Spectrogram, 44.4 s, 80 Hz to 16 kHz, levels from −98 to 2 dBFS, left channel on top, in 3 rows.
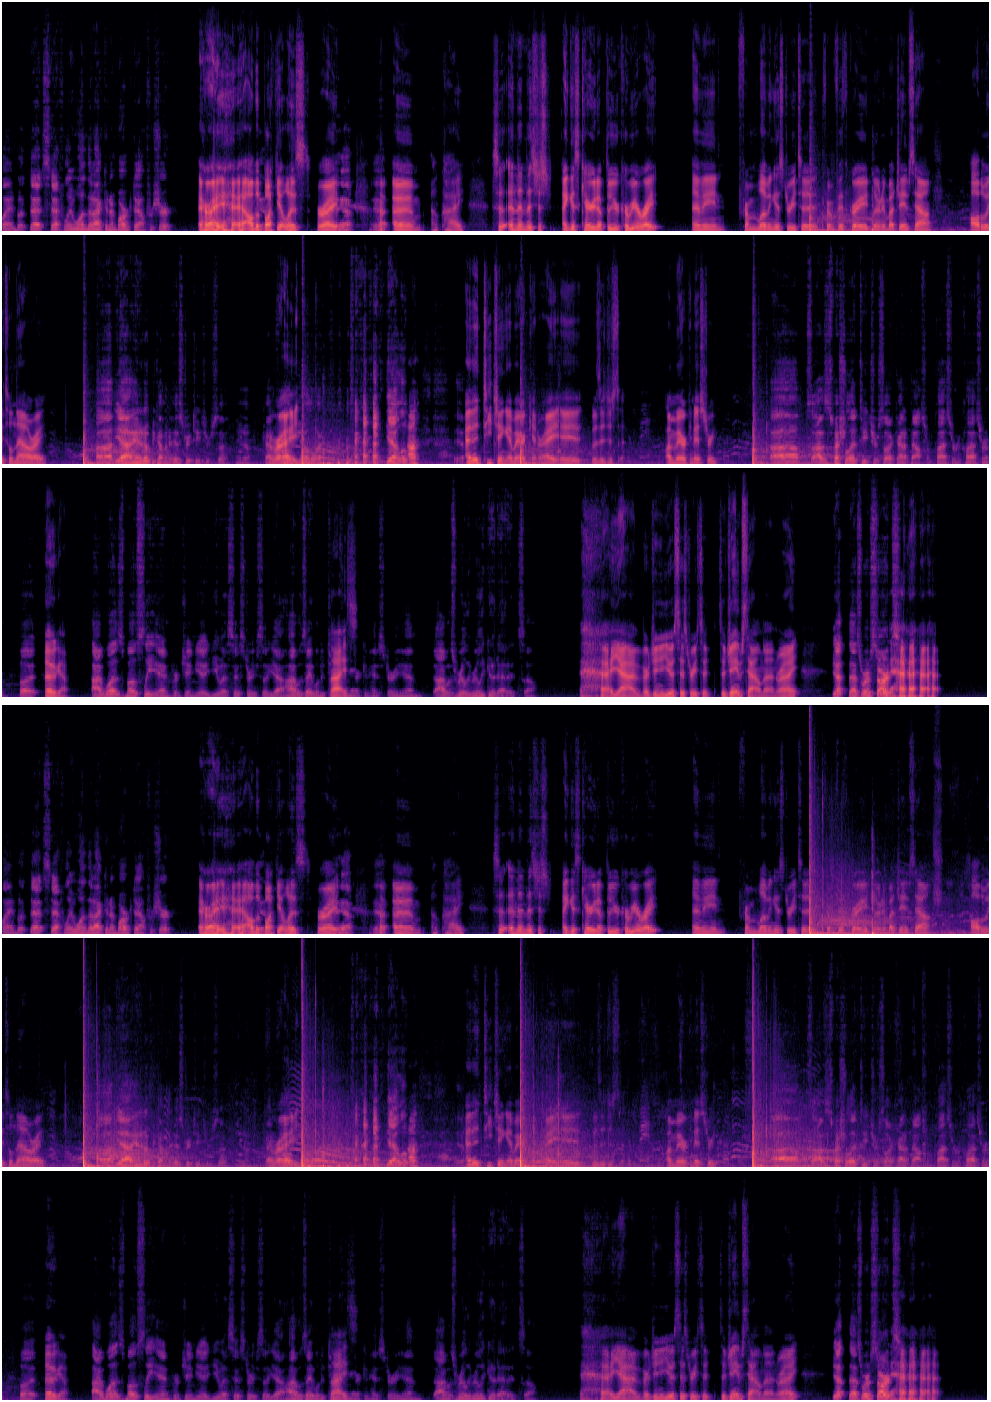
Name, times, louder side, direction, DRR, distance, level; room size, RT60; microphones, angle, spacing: voice 1, 0.0-2.5 3.8-4.0 4.9-5.2 5.5-5.8 16.2-21.0 21.6-21.7 26.3-30.1 31.0-37.6 39.5-39.6 42.1-43.1, left 2 dB, 65° left, 0.9 m, -46 dB
voice 2, 2.9-5.1 5.6-6.9 7.4-9.8 10.4-10.8 11.1-14.0 14.5-15.5 18.8-19.3 20.9-21.0 21.7-24.1 24.8-25.5 30.3-30.6 34.5-34.9 38.3-41.5 42.9-43.7, left 5 dB, 35° left, 0.4 m, -40 dB
Fireworks, 12.1-29.4, right 7 dB, 70° right, 0.3 m, -44 dB
3.4 x 2.3 x 2.4 m
head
